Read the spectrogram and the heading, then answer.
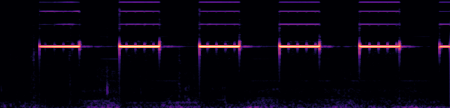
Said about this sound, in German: Sie sind alle mit einer Alarmanlage ausgerüstet und die macht sich bemerkbar, wenn ihnen jemand zu nahe kommt.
